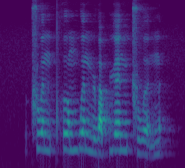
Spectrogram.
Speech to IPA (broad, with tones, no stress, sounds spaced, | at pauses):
ʈ͡ʂ w ə˥˩ n pʰ ɤ˥ m w ə˥˩ n ɻ w ä˩ p ɥ ɛ˥ n ʈ͡ʂ w ə̰˨˩˦ n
